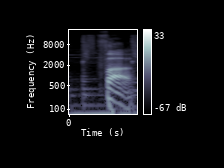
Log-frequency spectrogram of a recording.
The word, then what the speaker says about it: Pho: Fu, pronounced fu, is an ancient Vietnamese tradition.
